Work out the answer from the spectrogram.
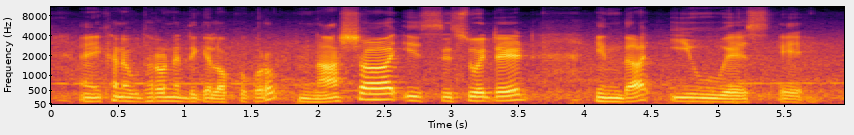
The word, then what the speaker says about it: NASA: এখানে উদাহরণের দিকে লক্ষ্য করো, নাসা is situated in দ্য ইউএসএ। এখানে দেখো যে N.A.S .A না লিখে আমরা কিন্তু ডটগুলো উঠিয়ে দিয়েছি এবং নাসা এটি কিন্তু NASA এভাবে পড়ছি না, পড়ছি কি নাসা।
